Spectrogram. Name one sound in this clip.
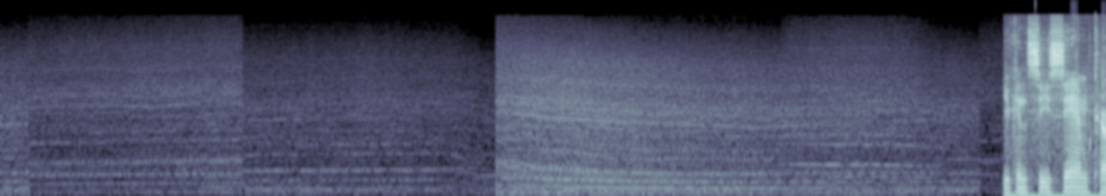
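Race car engines drone steadily as cars speed past.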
